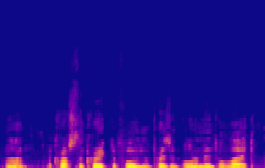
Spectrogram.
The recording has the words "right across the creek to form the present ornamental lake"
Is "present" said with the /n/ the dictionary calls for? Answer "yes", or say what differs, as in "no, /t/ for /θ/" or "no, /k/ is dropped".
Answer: yes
